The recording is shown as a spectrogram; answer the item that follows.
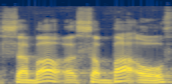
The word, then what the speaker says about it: Sabaoth: And we showed that Sabaoth, is how it's pronounced, armies, hosts, and multitudes, the way it's translated in the scriptures, and all of these various things it relates to.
